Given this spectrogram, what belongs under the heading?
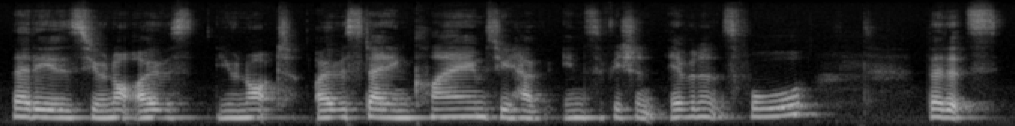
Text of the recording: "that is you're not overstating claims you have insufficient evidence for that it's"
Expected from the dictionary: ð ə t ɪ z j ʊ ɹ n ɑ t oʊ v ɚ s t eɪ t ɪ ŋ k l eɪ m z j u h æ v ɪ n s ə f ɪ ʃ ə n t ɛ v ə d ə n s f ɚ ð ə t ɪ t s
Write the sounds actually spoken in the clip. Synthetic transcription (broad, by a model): ð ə t ɪ z j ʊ ɹ n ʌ t oʊ v ɚ s t eɪ t ɪ ŋ k l eɪ m z j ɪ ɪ v ɪ n s ə f ɪ ʃ ə n t ɛ v ə d ə n s f ɚ ð ə t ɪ t s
